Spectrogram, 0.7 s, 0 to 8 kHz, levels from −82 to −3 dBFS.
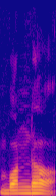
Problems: background sounds at intervals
